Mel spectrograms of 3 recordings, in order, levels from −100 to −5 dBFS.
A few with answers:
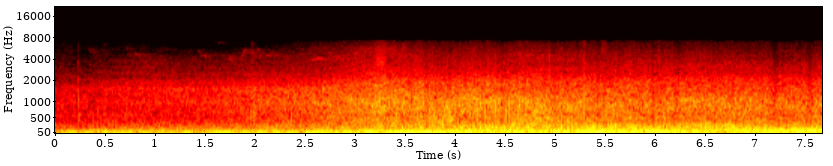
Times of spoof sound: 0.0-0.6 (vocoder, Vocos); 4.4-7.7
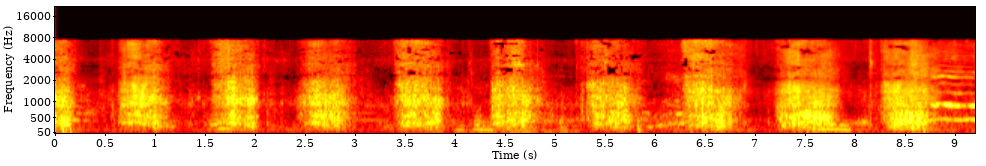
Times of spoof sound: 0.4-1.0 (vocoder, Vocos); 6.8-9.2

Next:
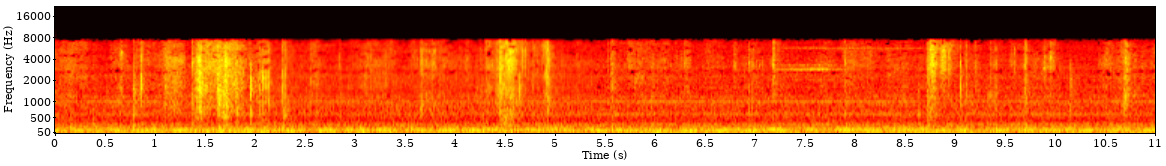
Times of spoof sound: 2.1-5.4 (vocoder, Vocos)

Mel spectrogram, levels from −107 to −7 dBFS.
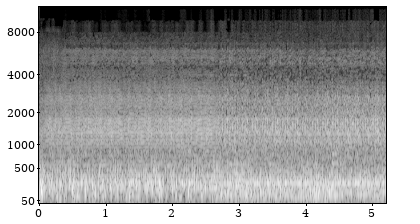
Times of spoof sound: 0.0-2.7 (vocoder, Vocos)

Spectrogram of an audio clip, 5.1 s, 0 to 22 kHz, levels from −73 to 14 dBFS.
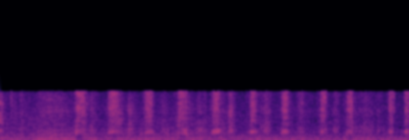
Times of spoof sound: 0.0-3.9 (vocoder, Vocos)

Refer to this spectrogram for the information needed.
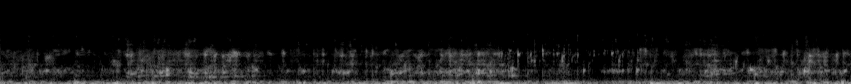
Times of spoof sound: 0.0-5.0 (vocoder, Vocos); 6.4-8.5

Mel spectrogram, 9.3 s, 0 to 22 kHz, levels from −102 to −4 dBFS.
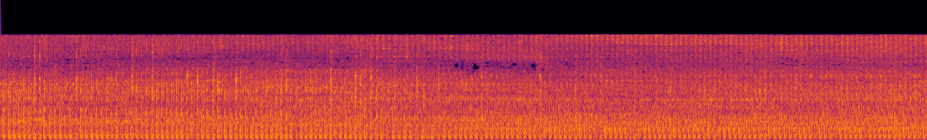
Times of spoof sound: none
